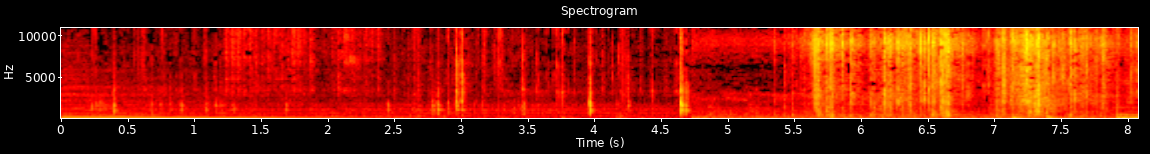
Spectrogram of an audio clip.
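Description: Clear plastic protective film crinkling as it is handled and peeled onto a motorcycle speedometer's plastic lens: a few light clicks first, then a louder run of crackling over the last three seconds.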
